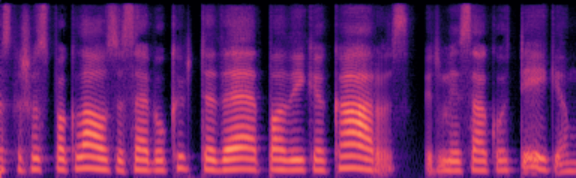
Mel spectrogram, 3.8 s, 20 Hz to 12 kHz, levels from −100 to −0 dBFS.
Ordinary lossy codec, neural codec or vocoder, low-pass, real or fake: AAC, 64 kbps; codec, 24 kHz, 0.9 kbps, WavTokenizer, large speech release; 10.8 kHz; fake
